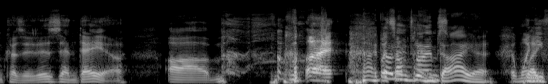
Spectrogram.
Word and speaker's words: Zendaya: she looked damn good and i'm talking about zendaya okay you know i have not seen the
